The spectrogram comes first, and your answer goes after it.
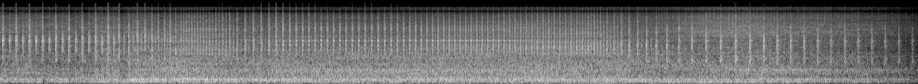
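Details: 2003 Chevy S10, 2.2 four-cylinder at idle: sharp, rapid knock about three per second, started after new plugs and wires were fitted in correct order; engine knocking, cause unknown.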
